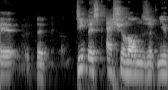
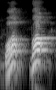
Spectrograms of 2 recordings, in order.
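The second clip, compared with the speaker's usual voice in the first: building, louder, higher "What? What?"; each "What?" jumps higher and louder; mock surprise; 8 semitones higher, 10 dB louder than usual. George baffled at being told not to touch wedges, rising mock surprise. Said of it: "And George is going".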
